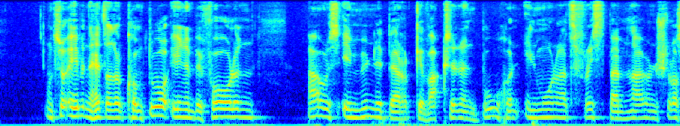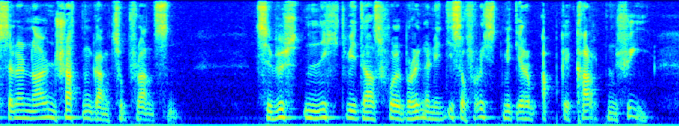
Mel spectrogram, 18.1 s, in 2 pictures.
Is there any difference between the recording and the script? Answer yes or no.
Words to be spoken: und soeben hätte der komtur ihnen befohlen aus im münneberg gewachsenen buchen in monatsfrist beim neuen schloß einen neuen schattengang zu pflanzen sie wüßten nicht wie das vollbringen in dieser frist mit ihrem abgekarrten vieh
no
